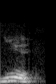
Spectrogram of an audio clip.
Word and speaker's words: you'd: Entonces para el segundo, que es yud, es yud, yud, yud.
